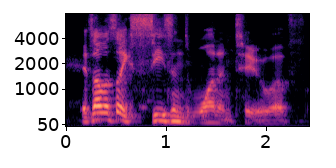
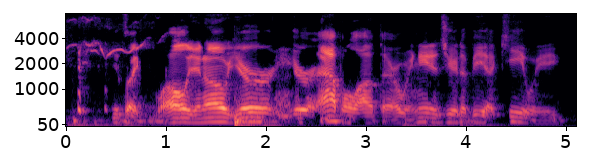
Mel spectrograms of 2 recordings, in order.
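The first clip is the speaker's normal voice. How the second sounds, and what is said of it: Dull, boring imitated voice. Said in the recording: “That's my John Hines impression, by the way... It was almost okay... like the Kevin Malone from like the early Office days... Boring. I feel like that's like the John Hines voice.”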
